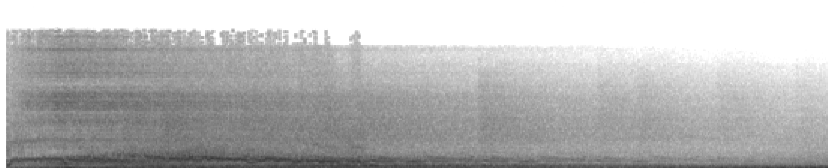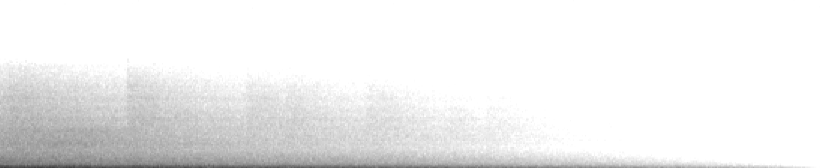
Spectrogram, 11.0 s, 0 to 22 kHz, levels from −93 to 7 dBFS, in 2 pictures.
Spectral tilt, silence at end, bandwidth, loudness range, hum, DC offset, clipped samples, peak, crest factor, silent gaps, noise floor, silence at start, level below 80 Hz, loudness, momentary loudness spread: -4.5 dB/octave; 1.95 s; 19 kHz; 19 LU; none; under 0.1%; under 0.1%; -6 dBFS; 18 dB; none; -75 dBFS; 0.05 s; -30 dBFS; -22 LUFS; 18 LU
